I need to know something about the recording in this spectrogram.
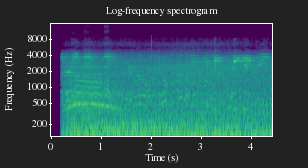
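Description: Roadside traffic of motorcycles and cars with a crowd talking, over a steady low engine rumble; in the first second and a half a passing engine's pitch rises and then falls.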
